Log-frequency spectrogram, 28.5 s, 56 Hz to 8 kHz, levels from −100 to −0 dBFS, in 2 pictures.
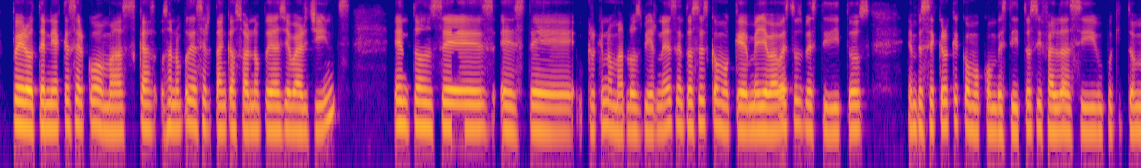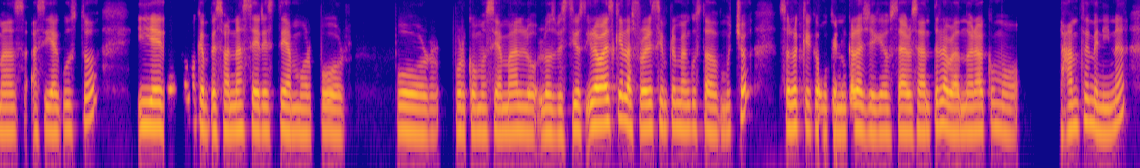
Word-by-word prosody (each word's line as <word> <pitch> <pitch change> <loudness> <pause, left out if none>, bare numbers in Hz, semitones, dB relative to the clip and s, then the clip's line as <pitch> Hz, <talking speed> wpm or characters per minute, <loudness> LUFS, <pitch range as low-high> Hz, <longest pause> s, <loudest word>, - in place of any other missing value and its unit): pero 195 -3 +8
tenía 185 0 +2
que 205 +1 -3
ser 195 -1 0
como 195 -2 +1
más 170 0 -2
cas 185 -2 -2
o 175 - -11
sea, 195 0 -1
no 185 0 -3
podía 195 - 0
ser 185 -1 -5
tan 180 0 -2
casual, 180 -1 -1
no 175 -1 -3
podías 175 -1 +2
llevar 175 -2 +1
jeans. 185 - -5 0.5
Entonces, 185 -2 +2
este, 170 -1 0
creo 175 -1 -8
que 190 - -8
nomás 175 -3 -3
los 170 -2 -2
viernes. 175 +4 -3
Entonces, 195 +1 -2
como 180 -3 -2
que 175 -1 +3
me 175 0 +1
llevaba 170 0 +5
estos 195 +1 -7
vestiditos, 175 0 -3 0.5
empecé 185 0 -2
creo 195 0 -1
que 210 - -6
como 175 -4 -1
con 165 -1 -3
vestiditos 170 +2 -3
y 180 - -2
faldas 170 -1 +1
así 170 -1 -3
un 165 - -6
poquito 175 0 -7
más 170 -1 -3
así 175 0 -5
a 165 - +1
gusto, 180 - -4 0.5
y 200 0 +1
de 195 - +7
ahí 185 - +2 0.2
como 215 0 -13
que 190 - +2
empezó 175 0 -1
a - - 0
nacer 180 0 +2
este 175 +1 -1
amor 165 -1 -2
por 80 -2 -1 0.6
por 165 -2 +2 0.2
por, 170 -1 -1
¿cómo 165 -1 -2
se 175 +1 -2
llama?, 165 +1 0
lo 165 -1 -1
los 165 -1 0
vestidos. 165 +3 -2
Y - - -4
la 200 - +9
verdad 205 - +10
es 210 - -1
que 240 - +3
las 195 -3 +4
flores 185 0 +4
siempre 195 0 -4
me 185 -1 -1
han 180 - -1
gustado 175 -3 -2
mucho, 175 +9 -1 0.4
solo 185 +1 +3
que 185 -2 -4
como 165 -3 +1
que 170 - -1
nunca 165 +1 +2
las 175 -3 +5
llegué 165 0 -1
a - - 0
usar. 170 +1 +1
O - - -2
sea, 170 0 0
antes 170 +3 -3
la 195 - +5
verdad 165 -1 +3
no 170 0 -2
era 175 +1 +2
como 175 -4 -7 0.5
tan 185 +2 -2
femenina. 195 - -2
175 Hz, 205 wpm, -23 LUFS, 170-185 Hz, 0.6 s, verdad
